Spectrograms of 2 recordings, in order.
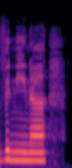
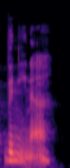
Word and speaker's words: Vanina: And yes, my middle name is Vanina. And yes, it is very similar to the word vagina. It is a very Argentine name. And yes, it rhymes with my first name, Sophia Vanini. Sophia Vanina.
